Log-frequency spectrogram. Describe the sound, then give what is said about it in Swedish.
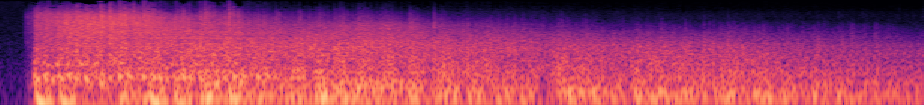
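A sudden, loud crack of thunder from a violent thunderstorm breaking out on a Saturday around Ljusdal, Sweden, after a long drought, bursts out and rolls into a heavy, continuous rumble that fades only slightly over several seconds, with no voices. “När man under lördagen ser fram emot en helg med välbehövlig vila så bryter ett häftigt åskväder ut.”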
